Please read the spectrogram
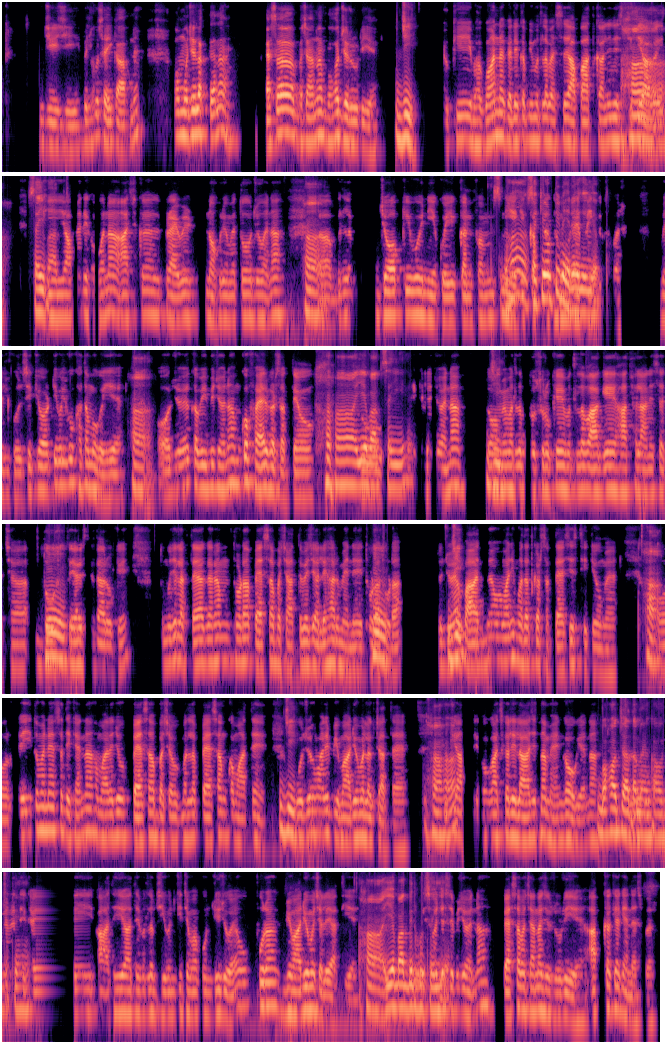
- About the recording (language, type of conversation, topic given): Hindi, unstructured, आजकल पैसे बचाना इतना मुश्किल क्यों हो गया है?
- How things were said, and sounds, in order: tapping; distorted speech; in English: "प्राइवेट"; in English: "जॉब"; in English: "कन्फर्म"; in English: "सिक्युरिटी"; in English: "सिक्योरिटी"; in English: "फायर"; unintelligible speech; laughing while speaking: "हाँ, हाँ"; static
